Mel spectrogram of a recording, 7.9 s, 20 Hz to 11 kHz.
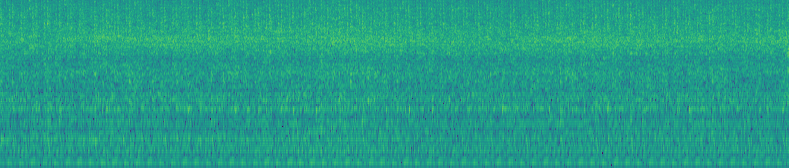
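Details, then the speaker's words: GM 3100 V6 swapped into a Toyota Camry derby car, first start-up: steady but lumpy rough idle, running better yet not right; owner suspects nearly two-year-old gasoline as a main cause, unconfirmed. "well I've got it running better it still doesn't sound that right to me I know there's a couple issues still with this one being that gas is almost two years old"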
